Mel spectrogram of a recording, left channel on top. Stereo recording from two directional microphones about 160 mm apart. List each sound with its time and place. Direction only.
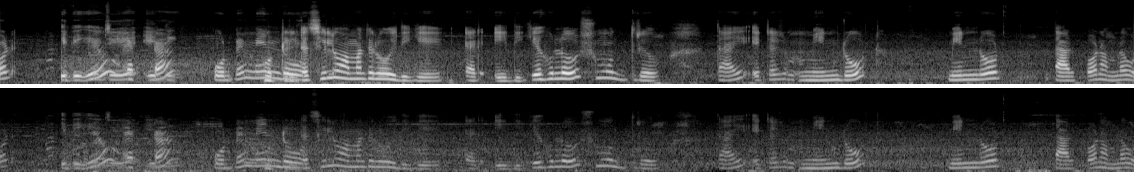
0.6 s a woman's voice: 50° left (ahead or behind); by 11.3 s 35° left (ahead or behind)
